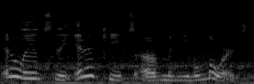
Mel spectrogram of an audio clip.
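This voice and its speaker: A woman streamer reads a story aloud in an expressive way, in a medium-pitched voice. She sometimes trips on a phrase and starts it again. Music plays clearly behind her. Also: fairly quick. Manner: stumbles over words and restarts lines. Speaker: VTuber streamer. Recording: music playing under the voice.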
